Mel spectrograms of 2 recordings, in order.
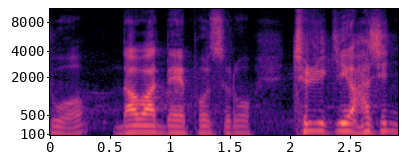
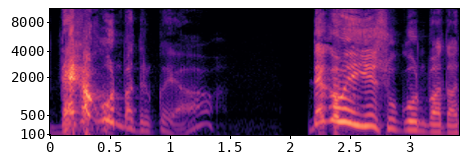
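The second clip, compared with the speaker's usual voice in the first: loud, raised proud declaration; defiant self-assertion; 7 semitones higher, 9 dB louder than usual. Acted. Proud man rejecting salvation through Jesus, defiant. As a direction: insist on doing it all yourself.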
